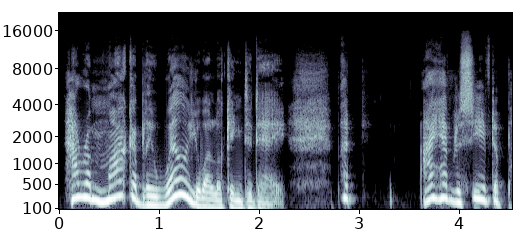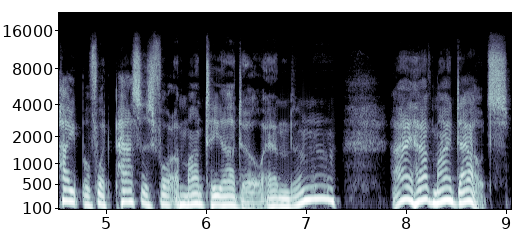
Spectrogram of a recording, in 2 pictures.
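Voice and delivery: high, gushing false friendliness; syrupy host greeting an old friend; Montresor's fawning greeting. Acted. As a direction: pour on the sweetness to flatter him. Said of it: "I said to him".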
